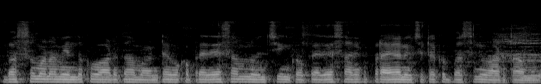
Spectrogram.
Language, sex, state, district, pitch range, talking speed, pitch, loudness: Telugu, male, Andhra Pradesh, Guntur, 110-115 Hz, 145 wpm, 115 Hz, -30 LUFS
